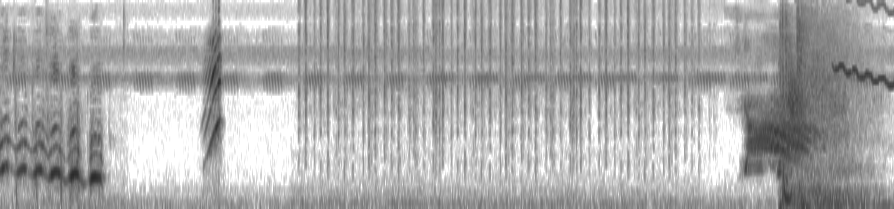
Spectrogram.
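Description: A string of cartoon sound effects. A short warbling, voice-like sound is followed by a quick rising whistle. Then comes an insect-like chirring with fast ticking for about four seconds. Near the end a loud whoosh leads into a falling, wavering whistle.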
